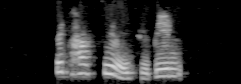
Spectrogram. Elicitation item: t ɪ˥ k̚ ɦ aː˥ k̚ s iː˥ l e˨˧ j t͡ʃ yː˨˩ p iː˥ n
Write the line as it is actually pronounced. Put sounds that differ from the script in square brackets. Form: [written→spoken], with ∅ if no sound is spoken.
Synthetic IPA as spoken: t ɪ˥ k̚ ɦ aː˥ k̚ s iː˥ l e˨˧ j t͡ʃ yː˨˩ p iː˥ n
